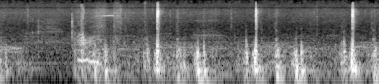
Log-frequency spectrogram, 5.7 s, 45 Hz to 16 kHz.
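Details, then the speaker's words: 2009 Renault Grand Scenic III: noisy windscreen wipers judder and squeak despite nearly new blades, a juddering thump at each sweep end over the wiper motor hum. "so you've got one of these cars and you've got a problem with your windscreen wipers making a noise"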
